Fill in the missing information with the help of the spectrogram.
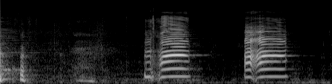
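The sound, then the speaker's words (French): Two loud ewe bleats a second apart, each a wavering, nasal baa lasting under half a second, with a quiet, breathy background between them. “Pour nous, un, bellement de brebis, ça ressemble à un autre bellement de brebis.”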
